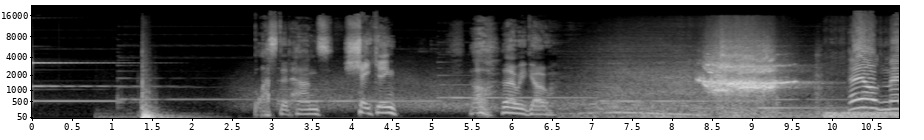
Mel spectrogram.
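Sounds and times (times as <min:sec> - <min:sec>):
speech: 0:02.8 - 0:07.1
car skidding with tire screech, driven recklessly by drinking kids: 0:06.8 - 0:10.0.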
